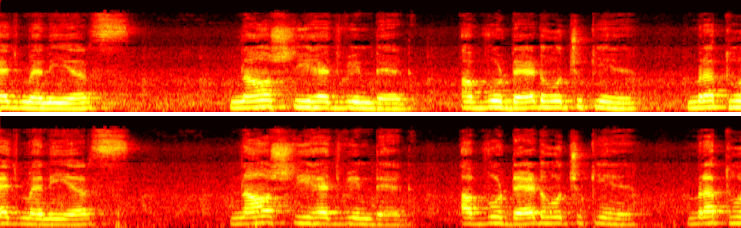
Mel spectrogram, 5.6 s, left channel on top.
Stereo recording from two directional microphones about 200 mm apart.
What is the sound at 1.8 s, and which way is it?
Speech, 30° right (ahead or behind).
